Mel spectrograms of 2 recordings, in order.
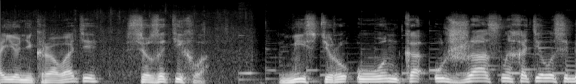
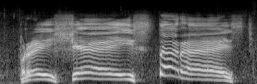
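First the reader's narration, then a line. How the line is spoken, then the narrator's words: Old woman shouting. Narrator (Russian): кричала бабушка Джорджина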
